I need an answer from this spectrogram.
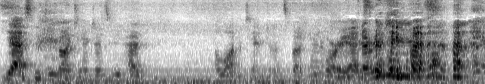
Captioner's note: laughter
